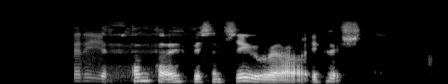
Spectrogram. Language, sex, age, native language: Icelandic, male, 20-29, Spanish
